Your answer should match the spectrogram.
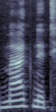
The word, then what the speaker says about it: magnet: the words given below signature cognitive magnet here the G is pronounced but in many other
